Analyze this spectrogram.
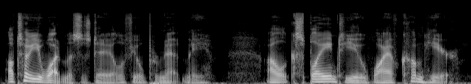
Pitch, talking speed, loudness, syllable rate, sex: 95 Hz, 240 wpm, -21 LUFS, 5.6 syllables/s, male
